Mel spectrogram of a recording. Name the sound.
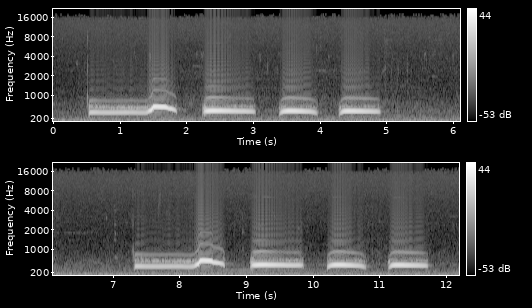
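mourning dove cooing call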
